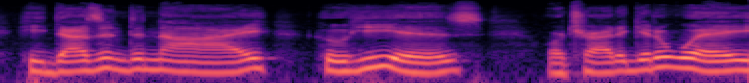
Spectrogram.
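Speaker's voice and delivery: usual speaking voice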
